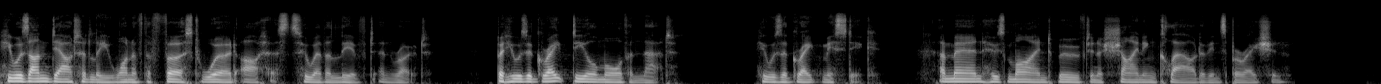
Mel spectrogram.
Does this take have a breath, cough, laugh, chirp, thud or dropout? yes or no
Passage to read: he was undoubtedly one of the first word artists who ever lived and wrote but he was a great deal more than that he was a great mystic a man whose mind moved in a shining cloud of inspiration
no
